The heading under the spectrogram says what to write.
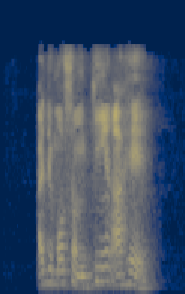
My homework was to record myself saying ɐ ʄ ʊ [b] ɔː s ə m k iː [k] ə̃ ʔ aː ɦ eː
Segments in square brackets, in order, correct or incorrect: incorrect, incorrect

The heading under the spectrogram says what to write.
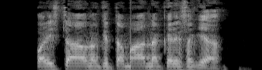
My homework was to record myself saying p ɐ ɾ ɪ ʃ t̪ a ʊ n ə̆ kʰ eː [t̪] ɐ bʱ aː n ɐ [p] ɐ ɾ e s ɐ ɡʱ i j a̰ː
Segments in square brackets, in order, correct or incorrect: correct, incorrect

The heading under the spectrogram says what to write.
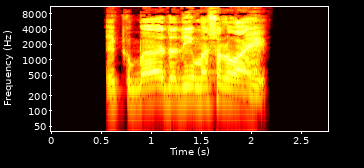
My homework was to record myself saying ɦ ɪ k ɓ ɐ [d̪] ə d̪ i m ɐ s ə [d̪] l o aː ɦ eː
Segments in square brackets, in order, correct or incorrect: correct, incorrect

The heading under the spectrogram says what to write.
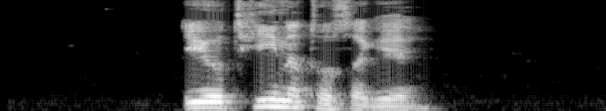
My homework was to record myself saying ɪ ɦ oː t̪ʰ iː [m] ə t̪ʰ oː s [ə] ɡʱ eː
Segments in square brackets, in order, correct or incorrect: incorrect, correct

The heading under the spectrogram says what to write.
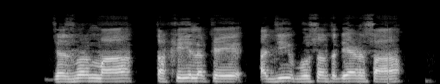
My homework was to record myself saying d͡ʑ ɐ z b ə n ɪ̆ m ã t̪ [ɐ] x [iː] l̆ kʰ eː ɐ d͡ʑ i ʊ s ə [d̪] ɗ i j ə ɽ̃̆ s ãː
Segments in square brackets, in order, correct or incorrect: correct, correct, incorrect

